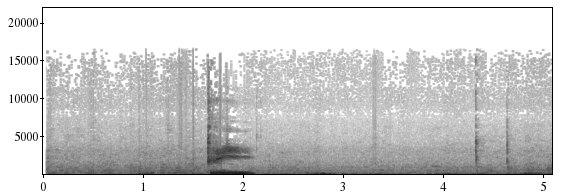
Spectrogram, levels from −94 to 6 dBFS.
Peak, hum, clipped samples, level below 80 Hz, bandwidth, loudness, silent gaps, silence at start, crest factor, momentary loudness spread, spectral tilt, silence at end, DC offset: -2 dBFS; none; under 0.1%; -32 dBFS; 16 kHz; -18 LUFS; none; 0.05 s; 18 dB; 20 LU; -6 dB/octave; 0 s; under 0.1%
